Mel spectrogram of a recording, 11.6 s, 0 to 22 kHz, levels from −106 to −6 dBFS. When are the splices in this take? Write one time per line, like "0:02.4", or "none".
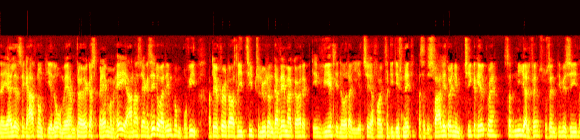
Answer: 0:01.5
0:06.2
0:08.3
0:08.9
0:09.5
